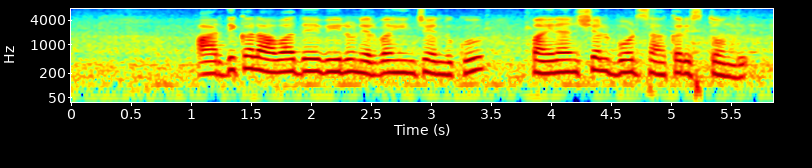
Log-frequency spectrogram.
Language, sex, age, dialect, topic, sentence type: Telugu, female, 18-24, Utterandhra, banking, statement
